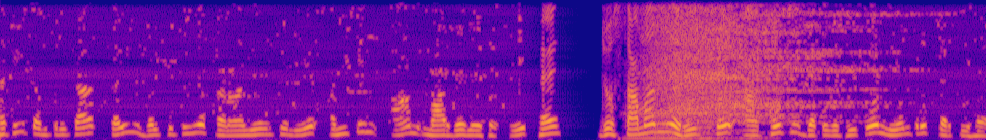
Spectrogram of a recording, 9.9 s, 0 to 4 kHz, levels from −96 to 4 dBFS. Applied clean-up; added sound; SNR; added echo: classical method spectral subtraction.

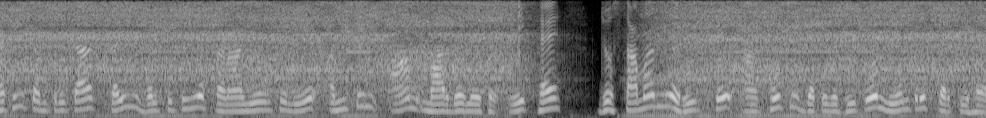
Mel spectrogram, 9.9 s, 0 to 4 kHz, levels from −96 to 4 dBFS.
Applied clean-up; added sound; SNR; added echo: none; Domestic sounds, home sounds; 3 dB; none.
